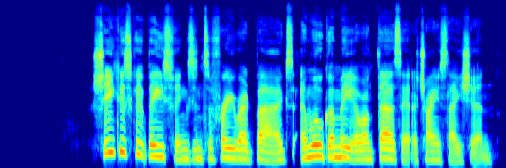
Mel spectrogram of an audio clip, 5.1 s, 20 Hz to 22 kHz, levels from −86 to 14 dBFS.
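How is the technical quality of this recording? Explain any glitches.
No glitches can be heard in this recording.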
